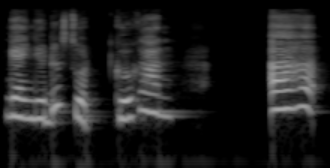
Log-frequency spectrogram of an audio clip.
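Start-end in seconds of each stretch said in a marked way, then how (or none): 2.2-2.6 sharp high scream of pain; long scream. A narrator's reading. Pregnant woman slamming into the sink screams. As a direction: cry out in agony as she hits the sink. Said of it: "sau tiếng thét thật dài".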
